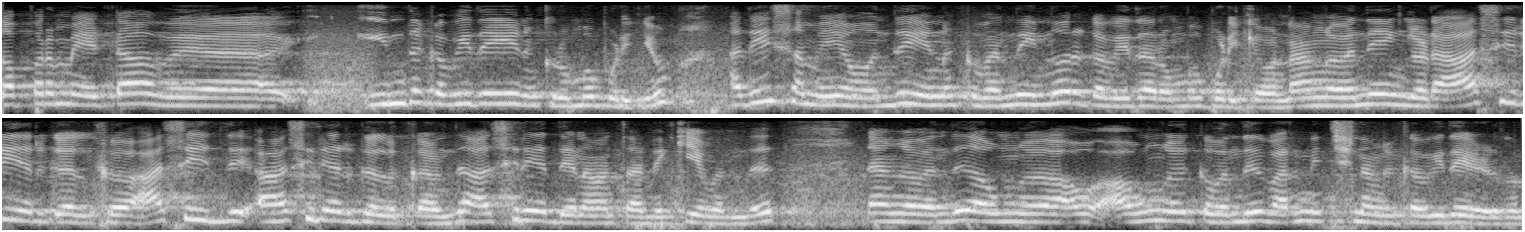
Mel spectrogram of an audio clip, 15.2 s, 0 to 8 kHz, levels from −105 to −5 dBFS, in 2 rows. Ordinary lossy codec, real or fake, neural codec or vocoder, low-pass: none; real; none; 7.2 kHz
